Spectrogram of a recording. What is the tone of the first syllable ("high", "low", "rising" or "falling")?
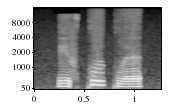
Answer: low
